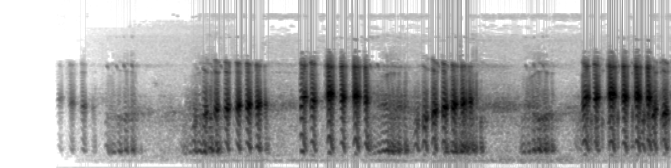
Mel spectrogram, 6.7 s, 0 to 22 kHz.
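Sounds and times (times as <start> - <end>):
Marsh frog giving laughing rattles: 2.0 - 6.6.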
